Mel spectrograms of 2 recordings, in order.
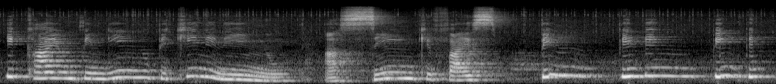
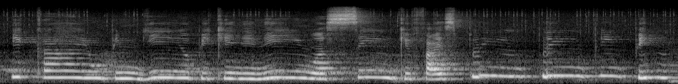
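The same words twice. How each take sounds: First: High, slow pim, pim dropping away; slow falling drops. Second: High, slow plim, plim, plim falling; slow falling drops. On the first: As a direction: let each pim fall like a tiny drop. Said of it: "bem devagarinho e caindo". (pim pim devagarinho, caindo) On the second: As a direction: let each plim drip down slowly. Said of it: "pra vocês lerem bem devagarinho e caindo". (plim bem devagarinho e caindo) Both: Shown as a demonstration.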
